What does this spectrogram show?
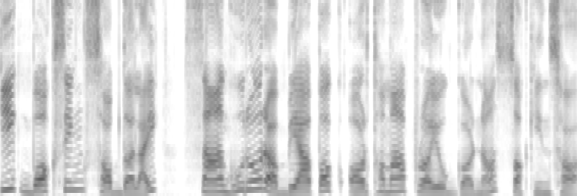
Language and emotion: Nepali, neutral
